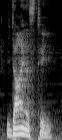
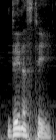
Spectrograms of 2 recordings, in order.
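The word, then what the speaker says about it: dynasty: अच्छा जी, इस वर्ड की अमेरिकन प्रोनाउंसिएशन होगी डायनेस्टी, डायनेस्टी, डायनेस्टी। जबकि ब्रिटिश क्या होगी? डिनेस्टी, डिनेस्टी, डिनेस्टी।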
